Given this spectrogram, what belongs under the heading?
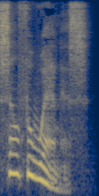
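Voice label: "self-awareness", British English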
